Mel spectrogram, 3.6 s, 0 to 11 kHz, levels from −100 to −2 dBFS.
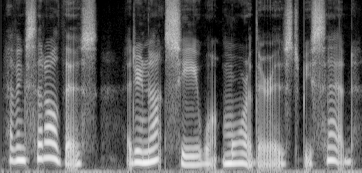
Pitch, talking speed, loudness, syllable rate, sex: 210 Hz, 250 wpm, -16 LUFS, 5.4 syllables/s, female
